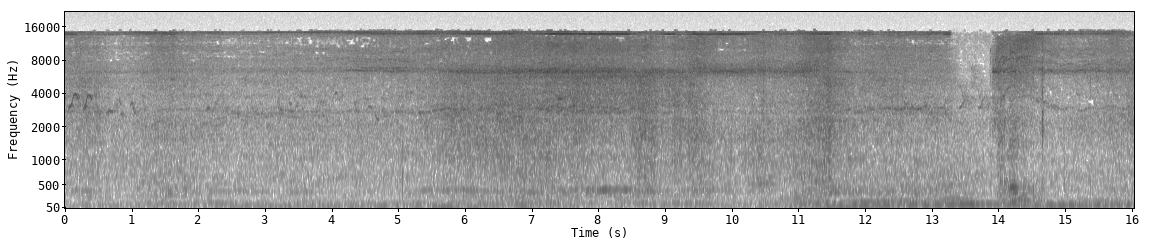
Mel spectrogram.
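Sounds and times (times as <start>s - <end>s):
distant quadcopter hum: 0.0s - 16.0s.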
